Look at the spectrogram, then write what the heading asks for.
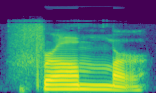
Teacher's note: with h deletion, we can get rid of the h from the pronoun and connect the m to the and have from her.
